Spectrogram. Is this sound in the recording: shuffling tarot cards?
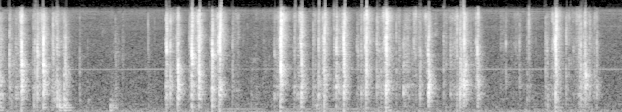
yes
